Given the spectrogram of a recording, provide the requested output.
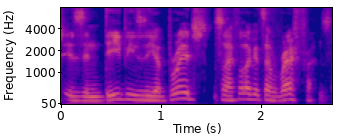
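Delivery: usual speaking voice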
